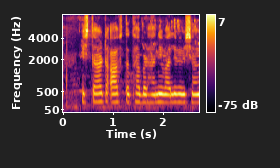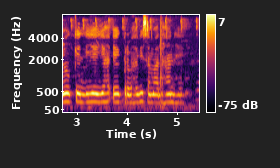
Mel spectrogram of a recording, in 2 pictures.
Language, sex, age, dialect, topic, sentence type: Hindi, female, 25-30, Kanauji Braj Bhasha, banking, statement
